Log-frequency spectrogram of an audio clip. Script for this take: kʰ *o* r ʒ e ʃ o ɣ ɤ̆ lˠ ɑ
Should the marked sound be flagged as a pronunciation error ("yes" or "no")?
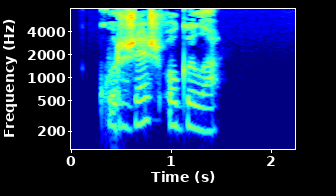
yes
